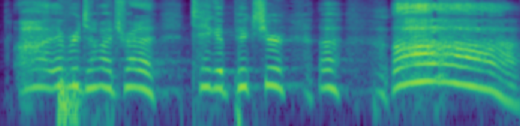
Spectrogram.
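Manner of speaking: play-acted, very high, loud yelling. Retelling a video of a man at his phone: imitating a man yelling. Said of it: "yelling so loud that the camera microphone".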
